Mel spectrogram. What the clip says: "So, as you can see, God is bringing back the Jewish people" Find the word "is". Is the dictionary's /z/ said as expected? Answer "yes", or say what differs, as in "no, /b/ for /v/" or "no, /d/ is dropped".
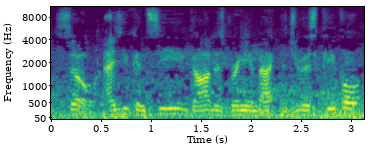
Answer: yes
